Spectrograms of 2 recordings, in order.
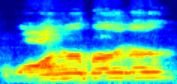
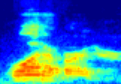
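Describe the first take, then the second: First: It sounds like 'water burger', Texas style. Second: It is said clearly as 'what a burger'.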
